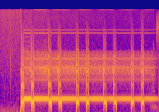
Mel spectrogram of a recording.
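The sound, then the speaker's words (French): A steady electronic telephone-line tone hums loudly, broken by a rapid series of sharp, evenly spaced clicks for about three seconds, with no voices. “Ça, c'est bien des bruits de téléphone, mais ça ne fait toujours.”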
